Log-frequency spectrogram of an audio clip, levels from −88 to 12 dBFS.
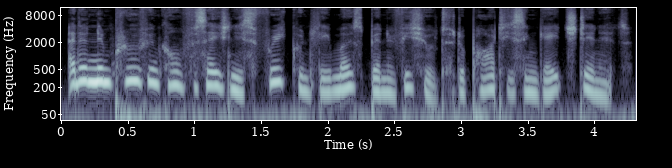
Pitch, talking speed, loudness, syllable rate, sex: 190 Hz, 195 wpm, -19 LUFS, 6.5 syllables/s, female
